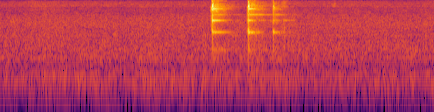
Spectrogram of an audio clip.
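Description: A paintbrush clinks twice against a water jar.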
